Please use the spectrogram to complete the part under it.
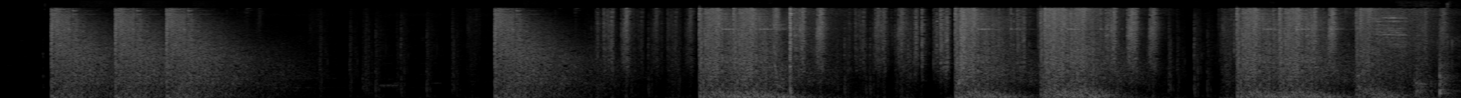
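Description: Gunfire in the Free Fire battle game: loud bursts of rapid shots, each decaying with a ringing tail, separated by short pauses and ending in several heavy volleys, with no voices.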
